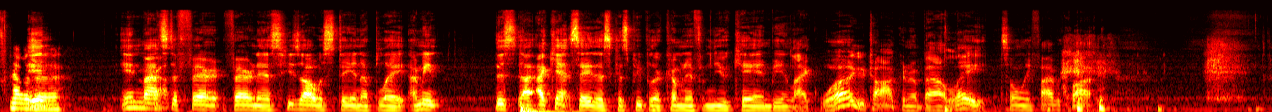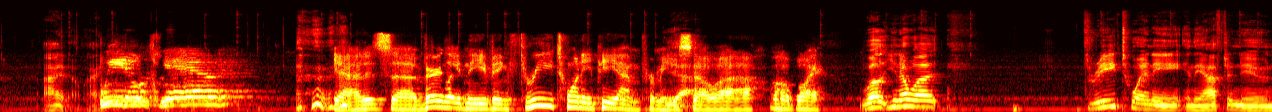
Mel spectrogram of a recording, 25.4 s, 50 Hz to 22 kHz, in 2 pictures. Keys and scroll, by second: 12.4 space, 14.6-17.7 typing, 18.9-19.6 typing, 21.4 x, 21.9 v, 23.4 x, 23.7 v, 24.8 x, 25.1 v.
